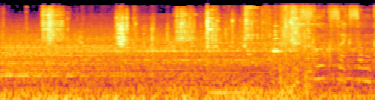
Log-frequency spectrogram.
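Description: Hands rummage and clatter through metal objects.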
